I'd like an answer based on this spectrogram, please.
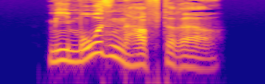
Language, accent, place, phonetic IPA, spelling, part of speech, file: German, Germany, Berlin, [ˈmimoːzn̩haftəʁɐ], mimosenhafterer, adjective, De-mimosenhafterer.ogg
- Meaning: inflection of mimosenhaft: 1. strong/mixed nominative masculine singular comparative degree 2. strong genitive/dative feminine singular comparative degree 3. strong genitive plural comparative degree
